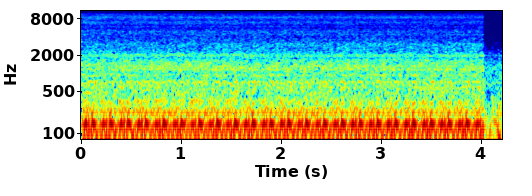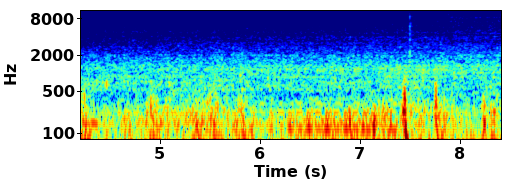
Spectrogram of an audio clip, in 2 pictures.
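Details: Ford F250 rebuilt after insurance total, oil filter regulator replaced, after successful test drive: steady, even low rumble for about four seconds with no knocks or misses, then fades off; normal running.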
